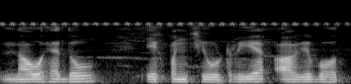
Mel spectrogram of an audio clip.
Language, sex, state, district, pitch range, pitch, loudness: Hindi, male, Uttar Pradesh, Shamli, 115-125 Hz, 120 Hz, -18 LUFS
